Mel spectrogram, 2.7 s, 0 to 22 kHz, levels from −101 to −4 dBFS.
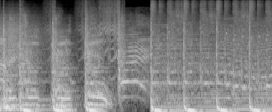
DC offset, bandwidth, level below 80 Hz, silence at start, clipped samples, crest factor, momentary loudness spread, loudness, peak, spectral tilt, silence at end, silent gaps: under 0.1%; over 20 kHz; -26 dBFS; 0 s; under 0.1%; 16 dB; 4 LU; -22 LUFS; -4 dBFS; -5 dB/octave; 0 s; none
